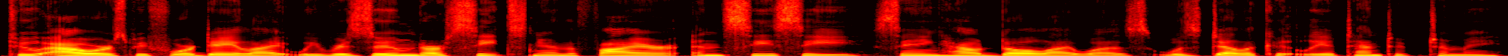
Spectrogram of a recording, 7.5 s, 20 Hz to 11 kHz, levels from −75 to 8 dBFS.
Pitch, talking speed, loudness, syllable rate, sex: 200 Hz, 200 wpm, -21 LUFS, 5.0 syllables/s, female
